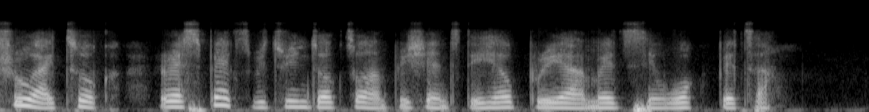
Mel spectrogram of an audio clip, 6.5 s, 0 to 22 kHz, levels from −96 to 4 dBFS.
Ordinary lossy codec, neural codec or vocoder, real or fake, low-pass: Opus, 16 kbps; none; real; 7.2 kHz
